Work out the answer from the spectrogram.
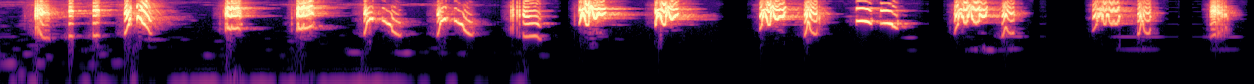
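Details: Long-tailed shrike, known locally as cendet, in chattering kicau ocehan song: sharp, high chirps and downward-slurred notes in quick, uneven bursts, one roughly every third of a second, over a quiet background.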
